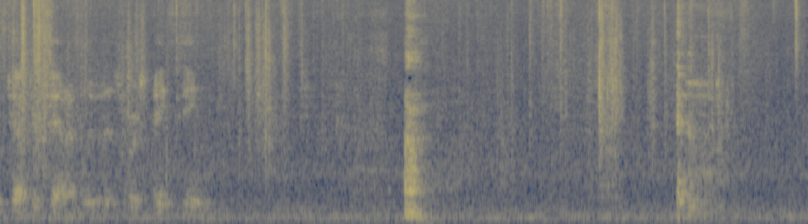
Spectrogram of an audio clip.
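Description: An older man speaks calmly.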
